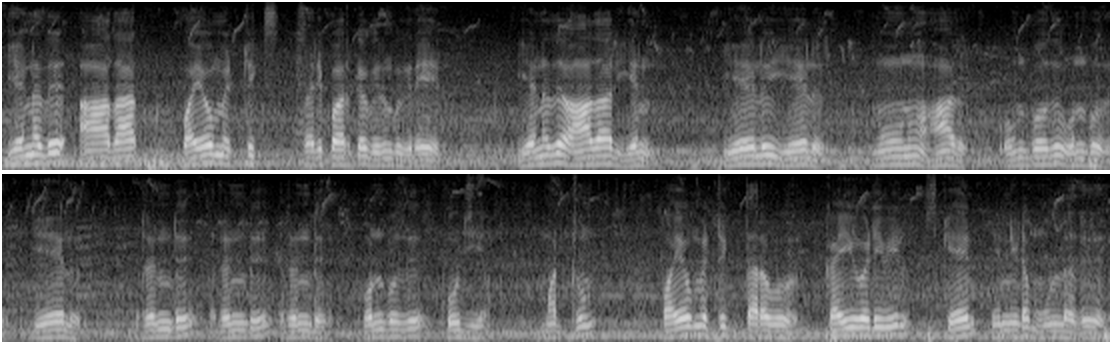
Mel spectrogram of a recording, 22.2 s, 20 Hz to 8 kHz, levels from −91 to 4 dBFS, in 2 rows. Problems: none marked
